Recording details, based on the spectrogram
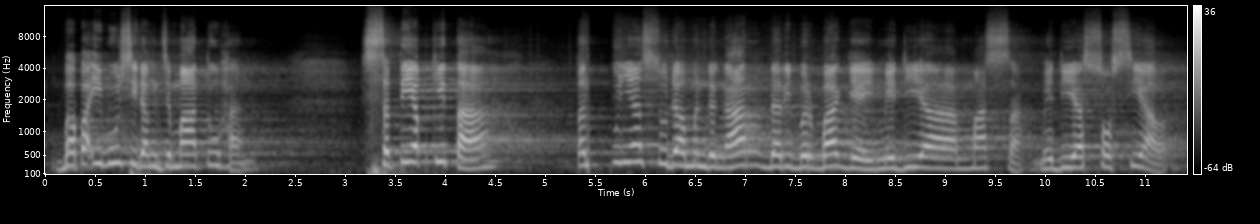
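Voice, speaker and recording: A woman's high-pitched, very slow speech with lively intonation and audible room echo. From North Sumatra, Berastagi (Karo). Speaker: pastor. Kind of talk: sermon. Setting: church.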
